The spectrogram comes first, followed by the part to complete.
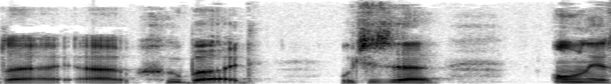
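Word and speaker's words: hubud: tie and untie and who but it's just like it's spelled it's h-u-b-u-d if you get on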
